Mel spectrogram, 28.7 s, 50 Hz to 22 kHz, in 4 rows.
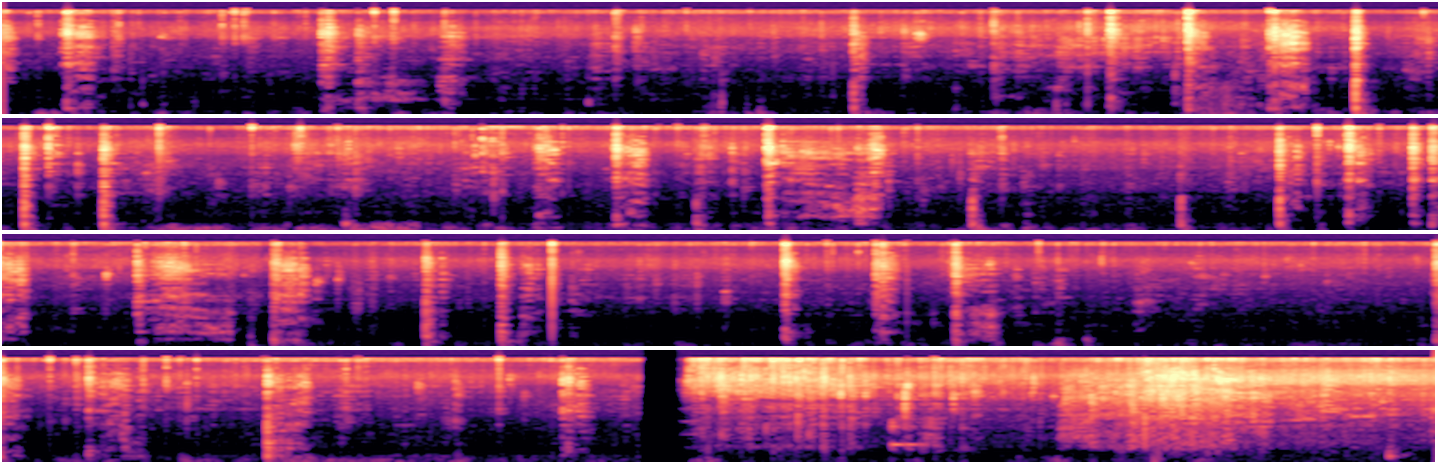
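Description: Scattered clicks and knocks of steel bowls and utensils being handled, then about 25 seconds in food starts sizzling in a hot wok as it is stirred with a spatula, the sizzle growing louder near the end.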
